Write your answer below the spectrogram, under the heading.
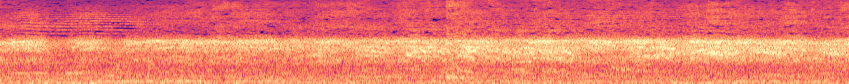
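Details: Hundreds of crows scrambling in the sky, gathering and crying around a dead crow; a dense, continuous chorus of harsh overlapping caws with no pauses.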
